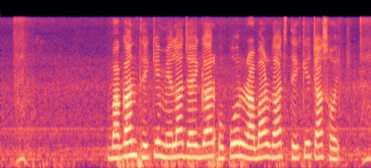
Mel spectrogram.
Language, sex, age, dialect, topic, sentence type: Bengali, male, <18, Jharkhandi, agriculture, statement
